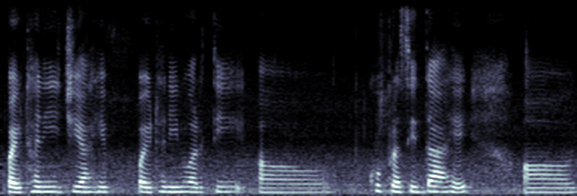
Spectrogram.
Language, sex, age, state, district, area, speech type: Marathi, female, 45-60, Maharashtra, Yavatmal, urban, spontaneous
